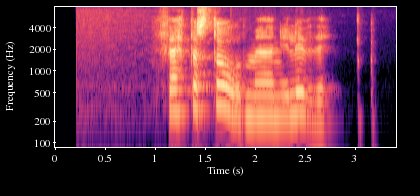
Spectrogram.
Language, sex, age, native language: Icelandic, female, 30-39, Icelandic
